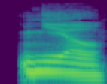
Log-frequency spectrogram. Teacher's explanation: much is pronounced with a mid-level tone.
